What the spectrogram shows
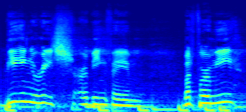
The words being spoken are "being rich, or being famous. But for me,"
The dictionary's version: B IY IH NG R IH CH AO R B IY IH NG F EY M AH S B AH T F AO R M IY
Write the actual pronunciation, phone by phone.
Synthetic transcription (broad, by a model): B IY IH NG R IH CH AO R B IY IH NG F EY AH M B AH T F AO R M IY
